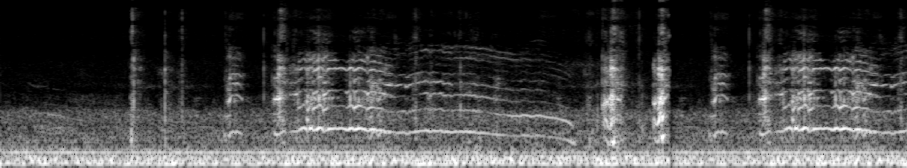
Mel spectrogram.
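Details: Domestic cat calling while watching a squirrel: wavering, drawn-out whining calls with harmonics, falling at the end, broken by short clicking chatters, over a steady low hum.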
